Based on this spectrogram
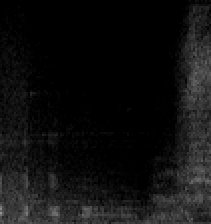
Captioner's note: desperate laughter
